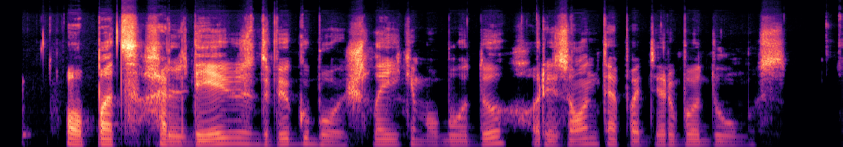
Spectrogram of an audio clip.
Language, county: Lithuanian, Vilnius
